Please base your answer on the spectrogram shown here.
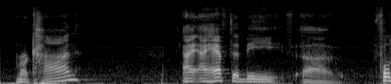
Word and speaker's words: Merchan: I thought it was Merchant, but I heard Jake Tapper yesterday say it Mercan.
